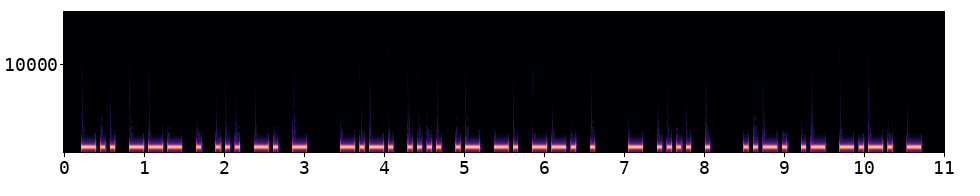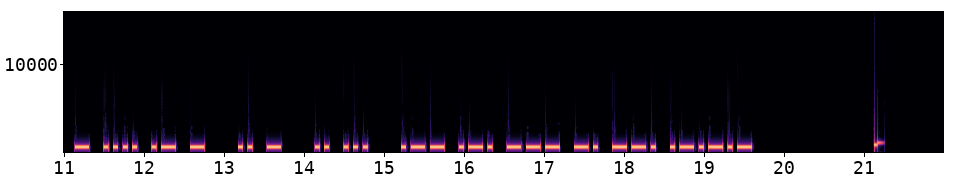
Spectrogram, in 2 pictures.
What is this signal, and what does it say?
Morse code, heard as a keyed tone, about 21 wpm, 700 Hz. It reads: DOESNT CHANGE THE FACT THAT IT IS WRONG.
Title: Sentences with 7-Word Phrases - 20wpm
